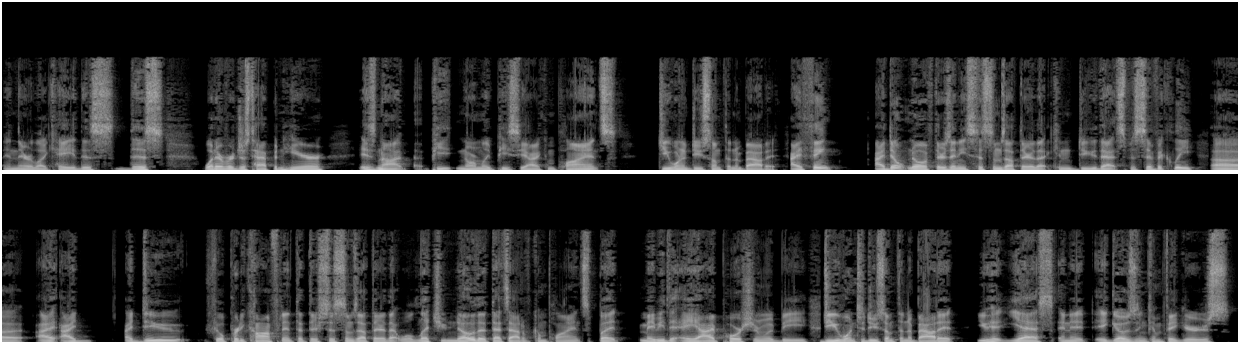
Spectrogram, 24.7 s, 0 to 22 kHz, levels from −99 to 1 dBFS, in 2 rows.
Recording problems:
none

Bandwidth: 14.5 kHz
